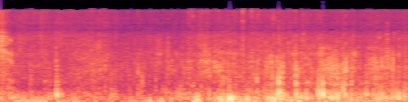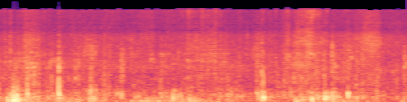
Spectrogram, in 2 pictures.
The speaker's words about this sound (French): ça craque parce que c'est du grain, il y a du blé, de l'avoine et du pois et de la veste.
